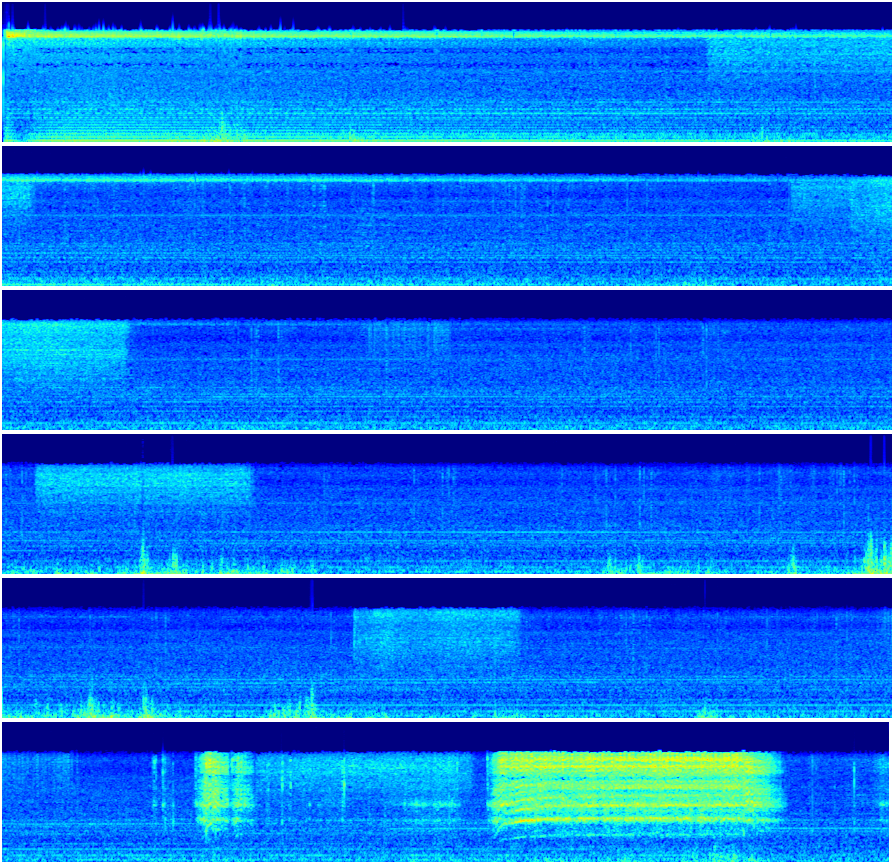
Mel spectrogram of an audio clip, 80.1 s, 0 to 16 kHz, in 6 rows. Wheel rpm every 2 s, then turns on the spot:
0, 0, 0, 0, 0, 0, 0, 0, 0, 0, 0, 0, 0, 0, 0, 0, 0, 0, 0, 0, 0, 0, 0, 0, 0, 0, 0, 0, 0, 0, 0, 0, 0, 0, 0, 10, 20, 120, 150, 20.
70-72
